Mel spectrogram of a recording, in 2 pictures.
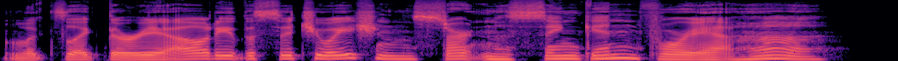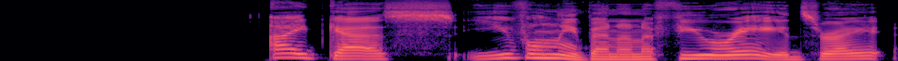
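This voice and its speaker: A voice actor playing a bitter, menacing goblin captain in a fantasy audio roleplay, speaking to a captive with sardonic, unhurried menace. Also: medium pitch, smooth, no echo, studio quality, lightly acted. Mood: wry, probing. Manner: sardonic, unhurried, matter-of-fact threats. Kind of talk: scripted fantasy audio roleplay, addressing the listener.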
